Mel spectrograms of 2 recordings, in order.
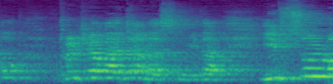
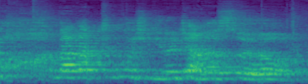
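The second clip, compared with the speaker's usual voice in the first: ordinary talk, nothing marked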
